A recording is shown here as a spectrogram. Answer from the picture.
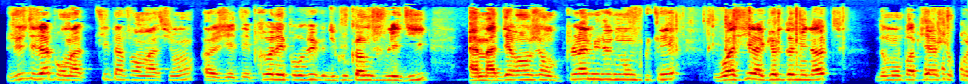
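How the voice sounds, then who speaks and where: A high-pitched man at a fairly quick pace, with fairly even intonation. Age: young. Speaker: swimming instructor. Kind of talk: live online debate.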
